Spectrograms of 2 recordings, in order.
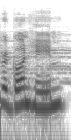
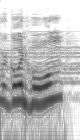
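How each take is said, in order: First: Home has a Scottish vowel, like hame. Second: Home has the standard English vowel. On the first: "We say" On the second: "instead of saying"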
